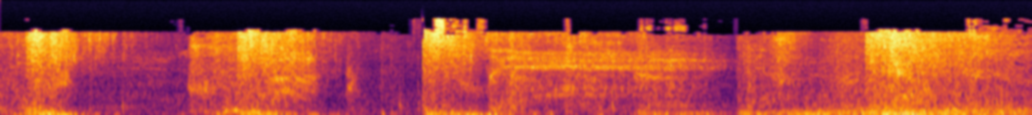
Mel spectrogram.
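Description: A sword swings and strikes flesh.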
